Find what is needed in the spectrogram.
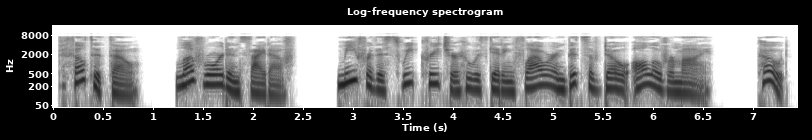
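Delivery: plain reading voice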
